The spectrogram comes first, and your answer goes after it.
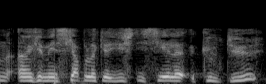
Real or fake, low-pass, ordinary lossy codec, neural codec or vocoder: real; 5.4 kHz; none; none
